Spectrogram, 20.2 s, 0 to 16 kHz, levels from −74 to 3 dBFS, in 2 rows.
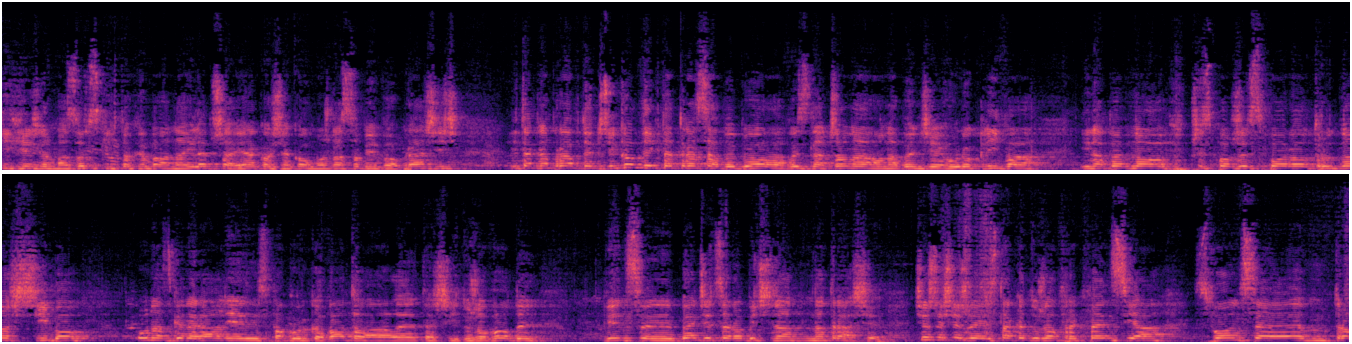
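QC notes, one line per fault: No technical faults are present; the signal holds continuity with nothing in it that points to a problem anywhere in the recording or playback chain.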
